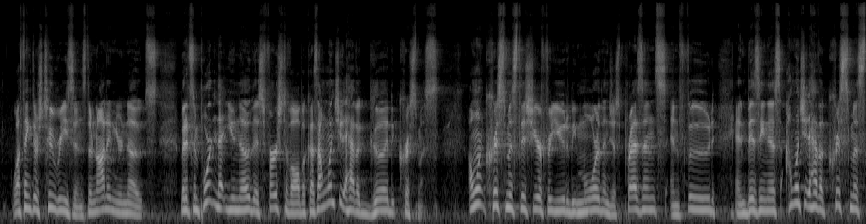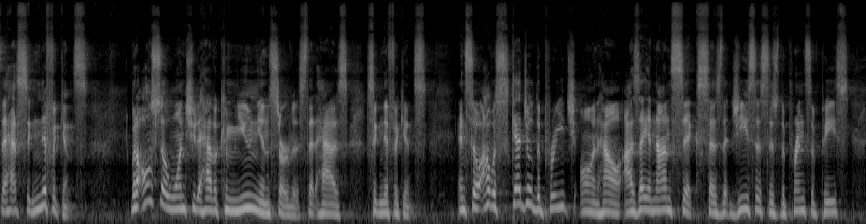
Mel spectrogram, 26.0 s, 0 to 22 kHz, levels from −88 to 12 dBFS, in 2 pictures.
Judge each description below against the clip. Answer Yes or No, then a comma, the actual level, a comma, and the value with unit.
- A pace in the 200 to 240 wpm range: Yes, fast, 205 wpm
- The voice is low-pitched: No, medium, 170 Hz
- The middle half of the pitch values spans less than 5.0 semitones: No, average, 5.3 semitones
